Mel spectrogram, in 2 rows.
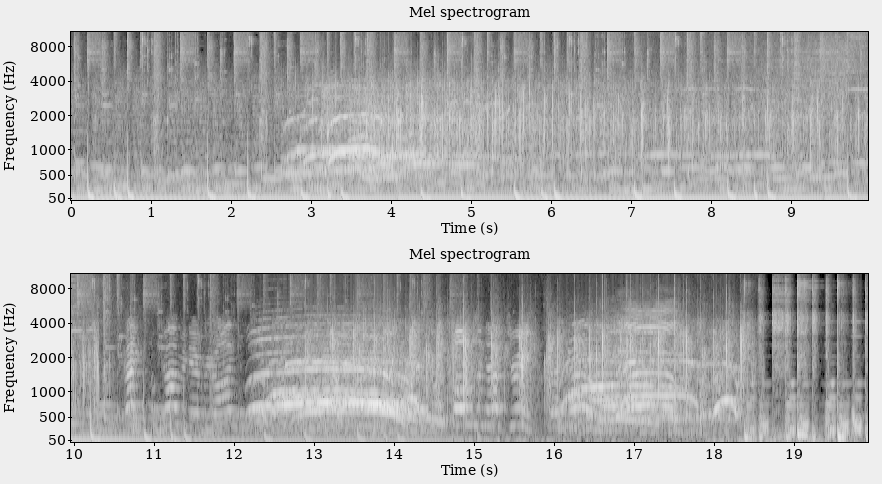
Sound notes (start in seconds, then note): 2.5 applause, cheers; 12.1 applause, cheers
